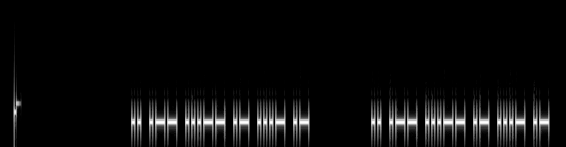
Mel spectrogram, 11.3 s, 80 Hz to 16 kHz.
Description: Morse code, heard as a keyed tone, about 20 wpm, 700 Hz. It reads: IW3AVA IW3AVA
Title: DXCC-100 Call Signs - 6 Characters - Repeated 2x - 20wpm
